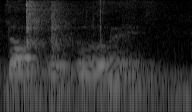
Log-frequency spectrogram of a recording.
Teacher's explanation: when it comes to the name of Cohen, you have the accent of that first syllable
